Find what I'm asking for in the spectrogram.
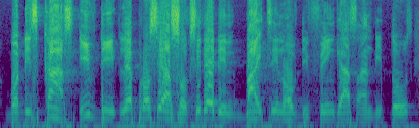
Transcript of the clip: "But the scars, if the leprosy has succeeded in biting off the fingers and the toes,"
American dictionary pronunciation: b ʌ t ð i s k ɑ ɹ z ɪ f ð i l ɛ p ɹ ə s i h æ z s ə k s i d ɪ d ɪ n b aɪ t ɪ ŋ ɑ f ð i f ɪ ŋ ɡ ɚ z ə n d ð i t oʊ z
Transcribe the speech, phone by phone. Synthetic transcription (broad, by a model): b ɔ t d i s k ɑ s ɪ f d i l ɛ p ɹ ə s i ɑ s ə k s i d ɪ d ɪ n b aɪ t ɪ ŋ ɑ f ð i f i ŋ ɡ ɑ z ə n d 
